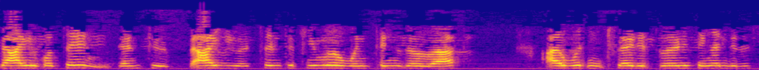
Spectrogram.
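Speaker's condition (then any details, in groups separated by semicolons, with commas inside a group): Cerebral palsy; speech affected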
